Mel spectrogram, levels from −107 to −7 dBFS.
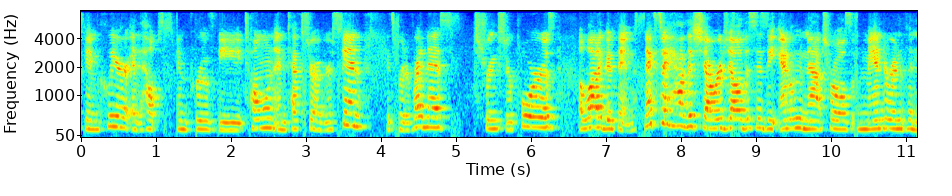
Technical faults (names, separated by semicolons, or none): comfort noise in place of the background; sound dropped by the voice detector; onset clipped by the voice detector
